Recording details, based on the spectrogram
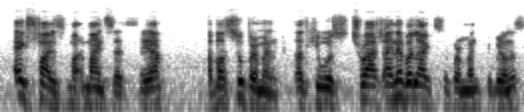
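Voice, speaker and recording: A man's fairly high, bright and sharp voice with a Polish accent at a fairly quick pace. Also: ordinary pitch variation. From Poland. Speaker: caller. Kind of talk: phone-in call. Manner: halting.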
